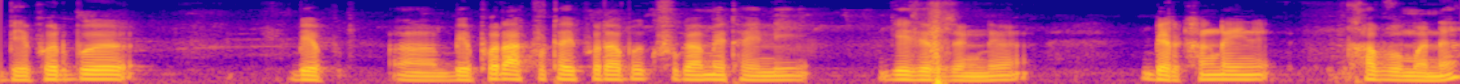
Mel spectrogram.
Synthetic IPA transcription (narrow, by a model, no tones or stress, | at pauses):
bepʰɯɾbɯ | be | bepʰɯɾakʰutʰajpʰɯɾabɯkʰuɡametʰajni | ɡezeɾzɯŋnɯ | beɾkʰaŋnaj | kʰabɯmɯnɯ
